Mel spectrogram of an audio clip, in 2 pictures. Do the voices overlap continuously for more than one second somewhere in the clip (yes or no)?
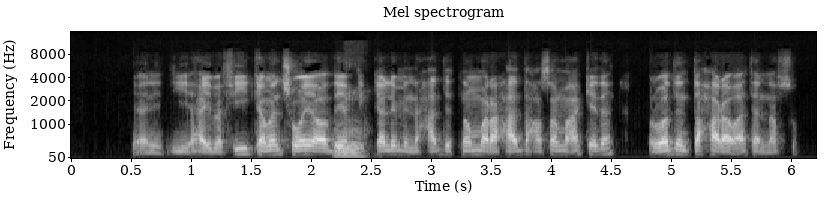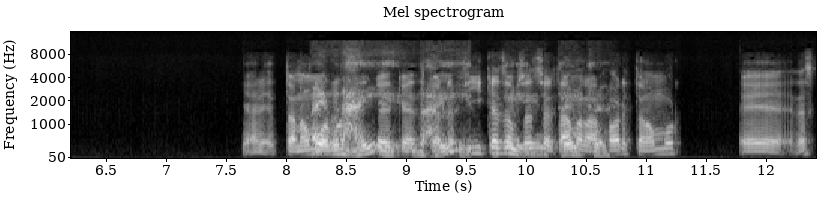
yes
